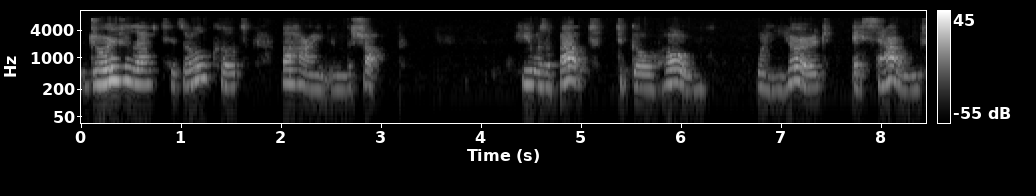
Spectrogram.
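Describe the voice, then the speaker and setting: A woman's voice: on the high side, slow, warm tone, muffled recording. A woman reading a children's story aloud as a storyteller.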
